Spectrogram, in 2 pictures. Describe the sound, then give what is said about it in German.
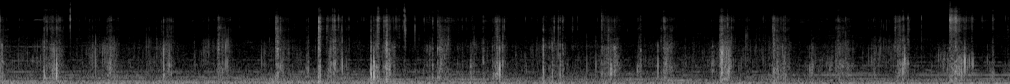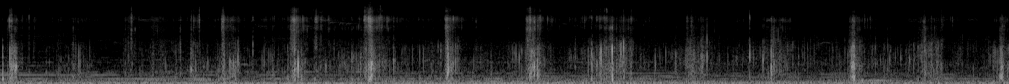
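Steady footsteps of someone hiking crunch along a forest path in the shade of tall trees, a regular walking rhythm of soft, crackly steps over leaves and twigs, with a low continuous background hum beneath them. “Die hoch aufragenden Bäume formen ein dichtes Blätterdach und du kannst die Kühle des Waldes auf deiner Haut spüren, während du im Schatten weiter wanderst.”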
